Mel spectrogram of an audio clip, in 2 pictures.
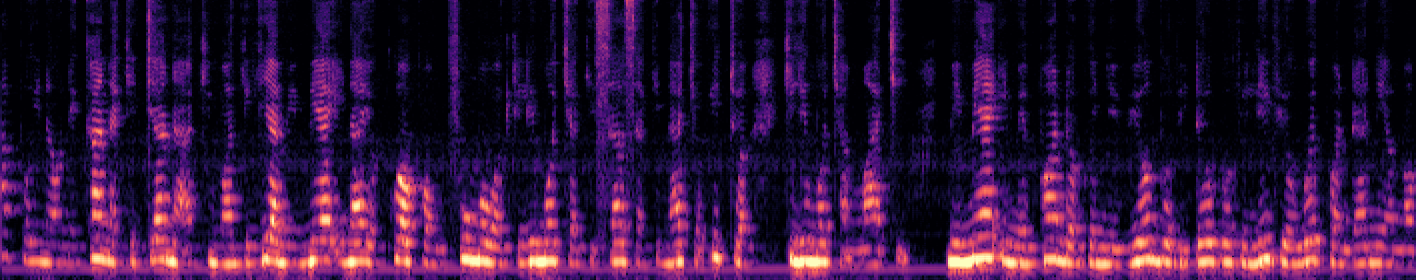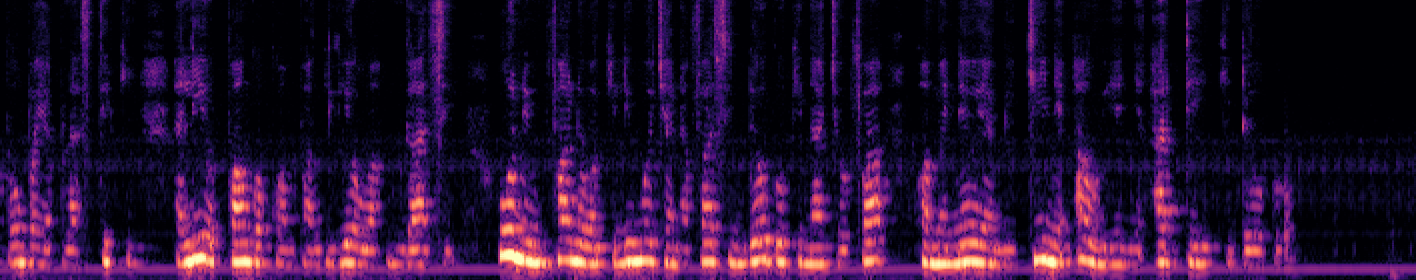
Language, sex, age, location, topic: Swahili, female, 36-49, Nairobi, agriculture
